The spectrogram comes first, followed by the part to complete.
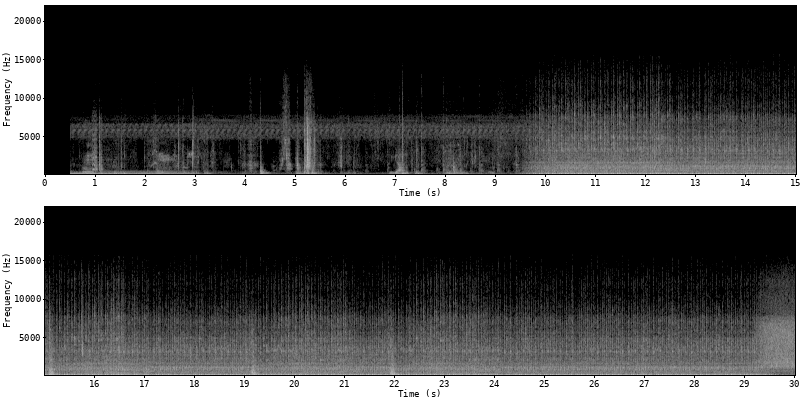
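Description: ProDrive surface-drive mud motor running at full power in reverse: a loud, steady engine drone with a heavy low rumble that starts abruptly about ten seconds in and holds until just before the end. Before it come scattered brief sounds and voices.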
